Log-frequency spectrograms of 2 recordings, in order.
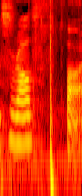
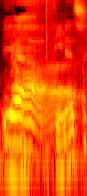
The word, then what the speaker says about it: Ralph Fiennes: Ralph Fiennes. Which is weird. Like it does look like it's spelled Ralph Fiennes, but it's Ralph Fiennes.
